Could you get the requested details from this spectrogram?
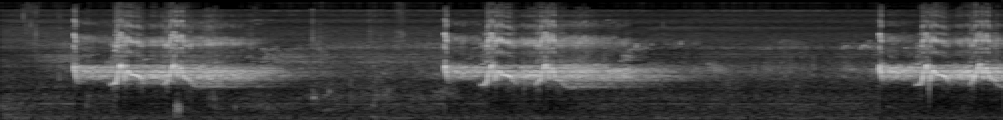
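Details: Chuck-will's-widow, a large nocturnal nightjar heard in spring at night, dusk or dawn, especially on moonlit nights, its voice echoing through woods; a loud whistled multi-note phrase repeats about every three seconds, clear against a quiet background.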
